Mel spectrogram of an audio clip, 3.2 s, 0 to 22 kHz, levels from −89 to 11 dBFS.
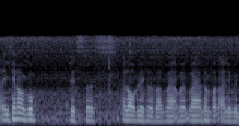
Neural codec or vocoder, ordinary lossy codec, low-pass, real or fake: codec, 16 kHz, 16 kbps, FunCodec, trained on Chinese and English, 50 frames a second; none; none; fake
